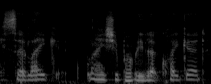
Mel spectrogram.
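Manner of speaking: soft unvoiced whisper. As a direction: whisper it to yourself. Whispering thoughts on the train.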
